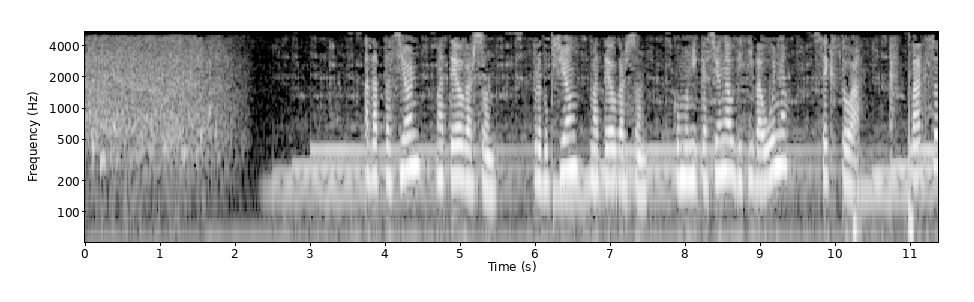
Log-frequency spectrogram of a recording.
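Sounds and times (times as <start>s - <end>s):
tidewater flowing thickly through flooded streets: 0.0s - 2.0s
low steady tone: 2.3s - 11.3s
speech: 3.7s - 11.3s.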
